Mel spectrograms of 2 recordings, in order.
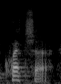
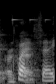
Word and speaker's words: Quechua: I hope everyone go look up Quechua women. They have all How do you these spell it? with a Q. Okay. Quechua, yeah, with a Q.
